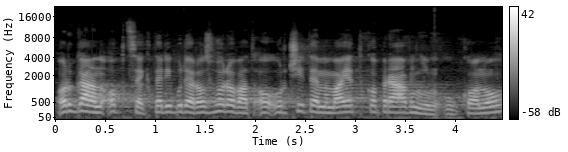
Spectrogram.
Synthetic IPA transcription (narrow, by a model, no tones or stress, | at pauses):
ʔoɾɡaːnʔopt͡sɛkt̪ɛɾiːbudɛɾozɦodovat̪ʔoʔuɾt͡ʃɪt̪ɛːmːajɛt̪kopɾaːvɲiːmʔuːkonu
